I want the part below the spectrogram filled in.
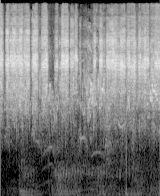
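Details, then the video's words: An aviary flock of yellow male budgerigars gives an unbroken wash of raspy, buzzing chatter and high twittering notes. "Beautiful Yellow Male Budgies Birds Chirping sounds"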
